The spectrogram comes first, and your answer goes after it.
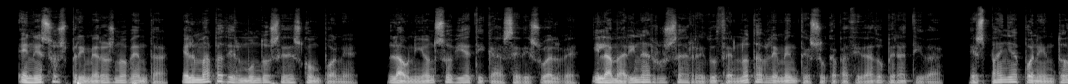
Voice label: locutor spanish voiceover

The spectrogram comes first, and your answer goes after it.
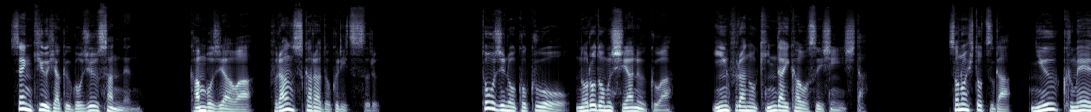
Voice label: japanese voiceover locutor japones

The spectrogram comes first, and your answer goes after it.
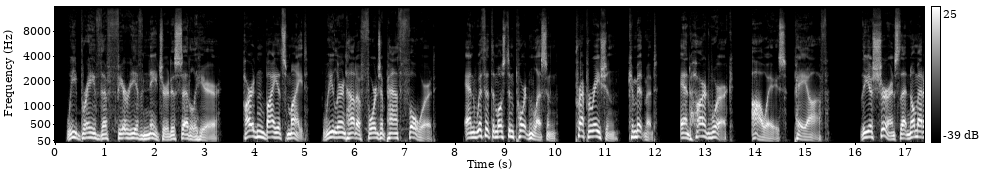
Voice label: locutor norteamericano american english voiceover; locutores norteamericanos USA

